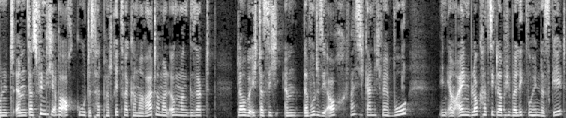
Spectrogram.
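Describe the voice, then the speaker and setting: Very fast and somewhat breathy, a woman's dark, mellow, medium-pitched voice holds a fairly even intonation. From southern Germany (Freiburg im Breisgau), northern German family. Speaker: journalist and author. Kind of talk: interview.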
